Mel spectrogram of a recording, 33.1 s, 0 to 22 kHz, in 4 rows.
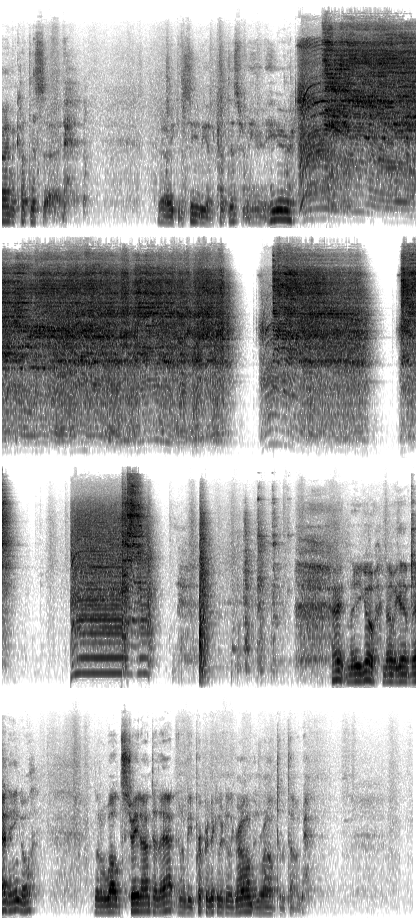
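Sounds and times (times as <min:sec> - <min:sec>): power tool cutting metal: 0:05.9 - 0:16.8, 0:18.0 - 0:19.7.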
